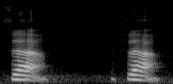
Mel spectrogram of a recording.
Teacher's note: আমরা জেনেছি এই হরফটির মাখরাজ বা উচ্চারণের স্থান জিহবার আগা দাঁতের আগা, নরম আওয়াজ। আর এই হরফটি উচ্চারণের সময় সা বলার সময় মুখ থেকে হালকা বাতাস বের হয়, সা সা, এবং আওয়াজ পাতলা থাকে।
